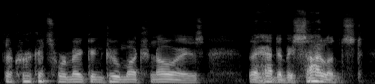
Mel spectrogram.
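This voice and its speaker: A man's voice: mid-range voice, steady tone, normal speed, husky. A man voicing an unhinged grandpa who is childish, wounded and menacing, in a folksy, aggrieved manner, for a story reading. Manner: folksy, aggrieved, calls people little buddy.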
